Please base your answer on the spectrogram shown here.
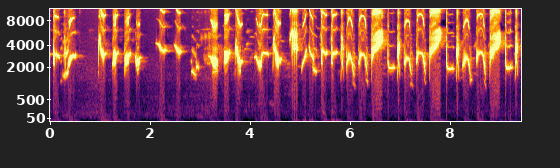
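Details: Asian pied starling singing busily with a rich repertoire for tutoring other starlings: dense strings of short hooked whistles mixed with harsh squawky notes, speeding up into a near-continuous chatter.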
